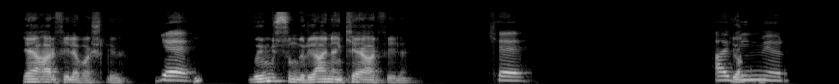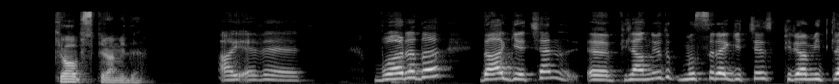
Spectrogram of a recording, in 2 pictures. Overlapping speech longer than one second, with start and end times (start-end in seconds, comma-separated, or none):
none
